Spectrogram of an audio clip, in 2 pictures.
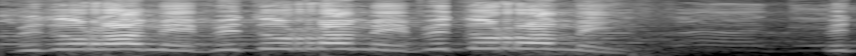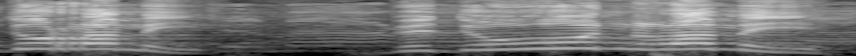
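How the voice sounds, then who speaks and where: Saudi man, event game host, handheld mic; very high, piercing voice, lively and commanding. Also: brisk. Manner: energetic, barks sudden commands. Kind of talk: leading a party game for a crowd. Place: large event tent. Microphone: handheld microphone.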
